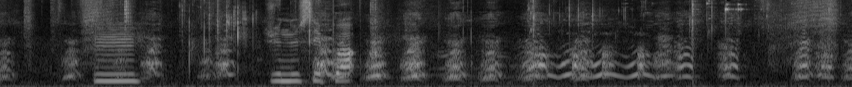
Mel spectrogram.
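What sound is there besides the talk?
dogs barking and whimpering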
